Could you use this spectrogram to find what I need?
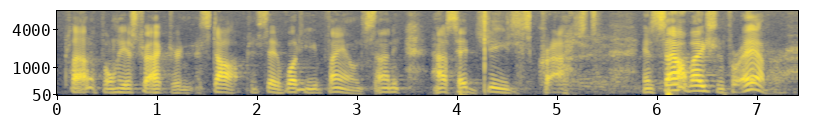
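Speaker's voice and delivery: quiet, intimate conversion story; hushed testimony. Acted. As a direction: drop down low and tell it close.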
